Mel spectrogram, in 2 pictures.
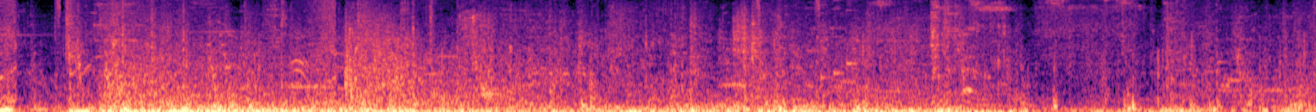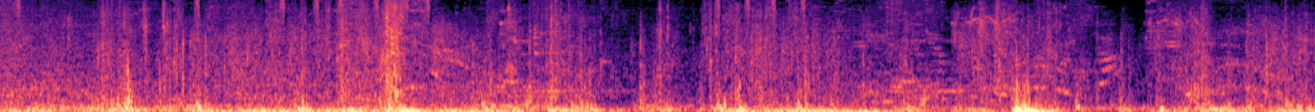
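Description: Rapid gunfire crackles and bursts repeatedly.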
